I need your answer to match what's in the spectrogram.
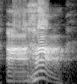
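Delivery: spring it like catching someone out; mock aha. Mocking the slip with a loud gotcha. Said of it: "something about it that just goes".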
